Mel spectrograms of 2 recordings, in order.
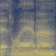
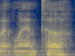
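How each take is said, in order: First: The middle T sound is left out. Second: The middle T sound is clearly pronounced. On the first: This is how locals say the city's name. The speaker calls it right. "we don't say the T" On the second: This is how outsiders say the city's name. The speaker calls it wrong. "some people put the T in there"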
